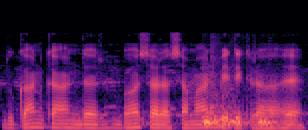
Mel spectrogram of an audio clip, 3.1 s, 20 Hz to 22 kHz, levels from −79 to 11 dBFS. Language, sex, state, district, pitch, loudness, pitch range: Hindi, male, Arunachal Pradesh, Lower Dibang Valley, 100 Hz, -18 LUFS, 100-105 Hz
